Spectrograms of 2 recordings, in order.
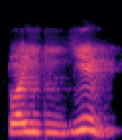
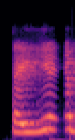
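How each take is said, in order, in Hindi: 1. अंतिम अक्षर में 'i' स्वर है। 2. अंतिम अक्षर में 'a' स्वर है। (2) "तय्यब नहीं कोई कहेगा"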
